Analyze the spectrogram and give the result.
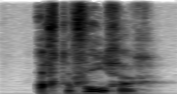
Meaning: pursuer
- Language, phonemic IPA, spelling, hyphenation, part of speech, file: Dutch, /ˌɑx.tərˈvɔl.ɣər/, achtervolger, ach‧ter‧vol‧ger, noun, Nl-achtervolger.ogg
